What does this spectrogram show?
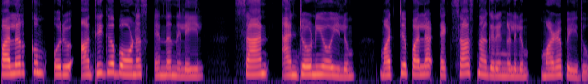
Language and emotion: Malayalam, neutral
